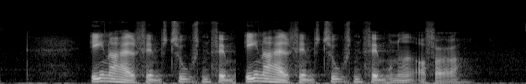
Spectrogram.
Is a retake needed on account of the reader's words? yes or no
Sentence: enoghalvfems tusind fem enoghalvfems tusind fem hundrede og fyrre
no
